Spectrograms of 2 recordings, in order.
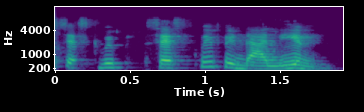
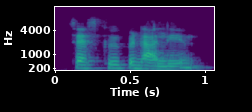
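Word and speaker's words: sesquipedalian: I want you to give me the synonym or in fact the meaning of this word cesque pedallion. Okay, that's how we pronounce it. Cesquip pedallion.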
